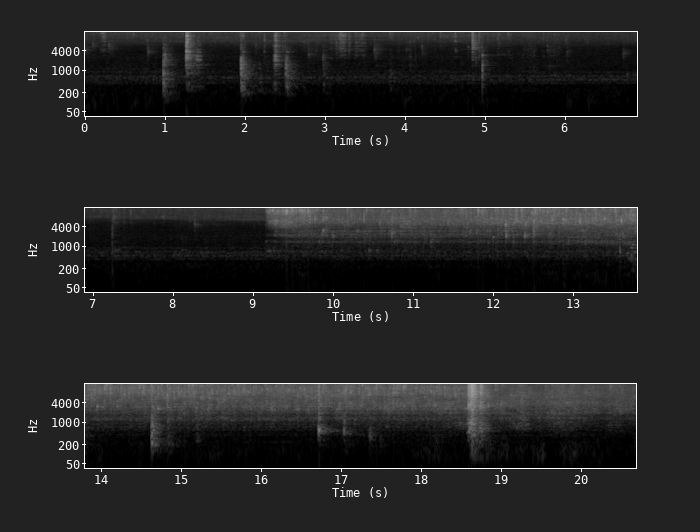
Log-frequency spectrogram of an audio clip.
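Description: A few knocks of a wooden spoon against an enamel pot, then about nine seconds in onions drop into hot oil and start sizzling, a steady hiss that carries on with a few more spoon knocks.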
